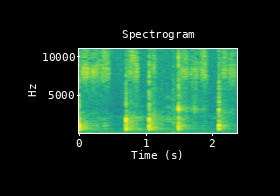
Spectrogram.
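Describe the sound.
Writing on a board during a programming lecture: faint, scratchy strokes broken by a few sharp taps, with no one speaking.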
